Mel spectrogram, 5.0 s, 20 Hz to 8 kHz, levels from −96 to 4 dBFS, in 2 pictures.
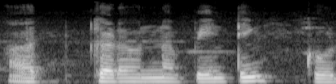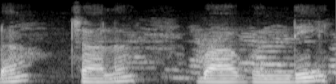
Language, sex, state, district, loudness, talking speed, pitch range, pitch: Telugu, male, Andhra Pradesh, Sri Satya Sai, -18 LUFS, 70 wpm, 120-145 Hz, 125 Hz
